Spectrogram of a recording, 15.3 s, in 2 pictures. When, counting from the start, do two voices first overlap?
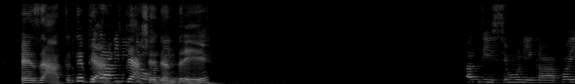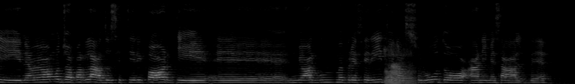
1.1 s

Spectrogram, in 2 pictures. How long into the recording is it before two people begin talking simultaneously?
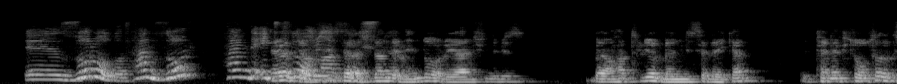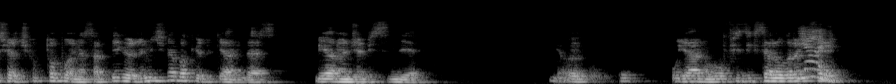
2.7 s

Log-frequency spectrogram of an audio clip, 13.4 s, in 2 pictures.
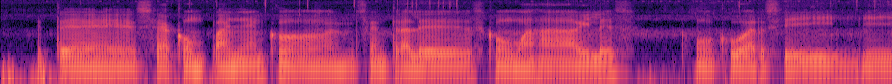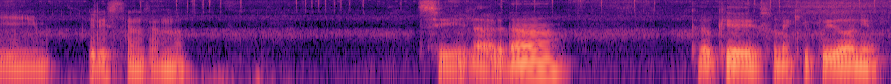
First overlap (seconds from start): none

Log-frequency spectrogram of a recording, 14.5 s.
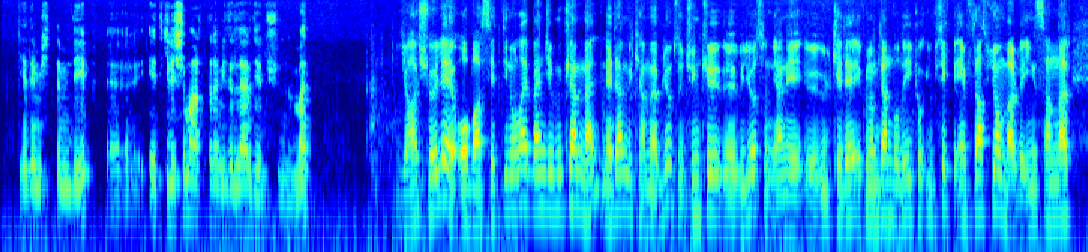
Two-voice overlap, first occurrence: none

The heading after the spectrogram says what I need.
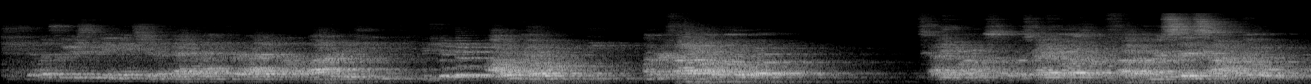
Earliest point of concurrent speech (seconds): none

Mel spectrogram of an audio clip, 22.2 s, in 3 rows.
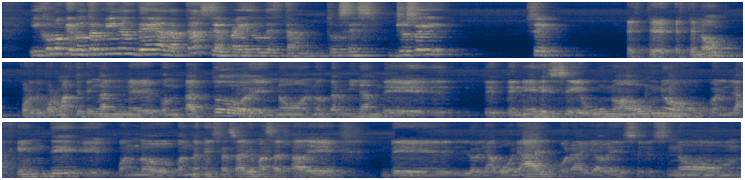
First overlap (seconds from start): none

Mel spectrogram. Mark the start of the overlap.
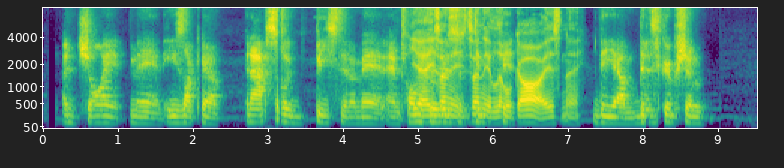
4.9 s

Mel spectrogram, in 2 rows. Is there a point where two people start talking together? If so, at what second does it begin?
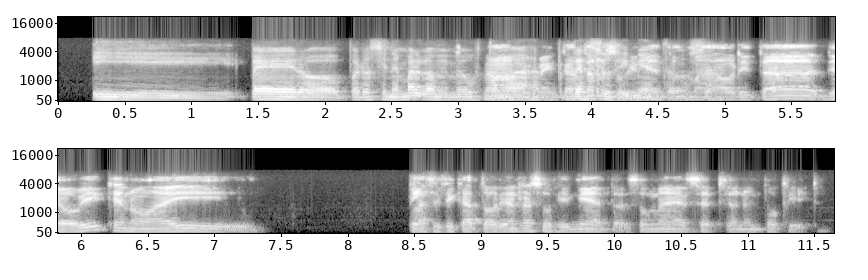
3.2 s

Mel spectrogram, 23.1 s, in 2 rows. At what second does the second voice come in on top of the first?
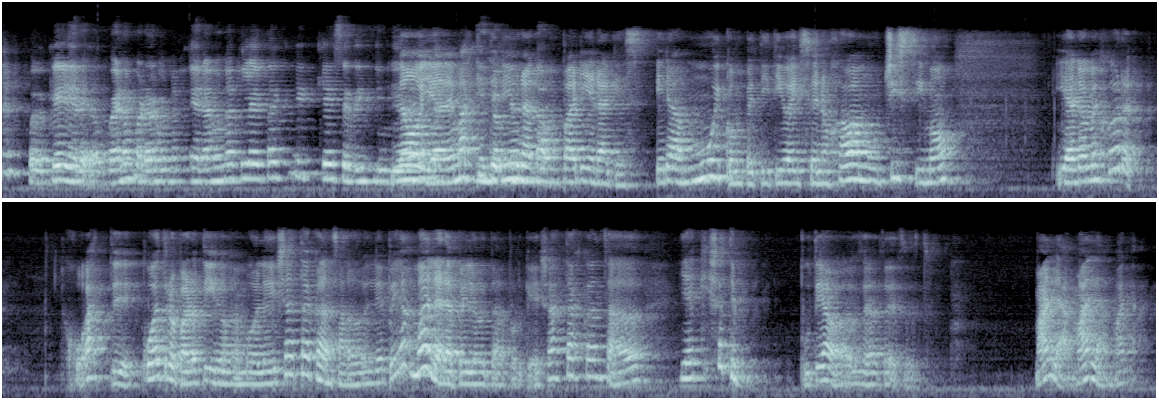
3.9 s

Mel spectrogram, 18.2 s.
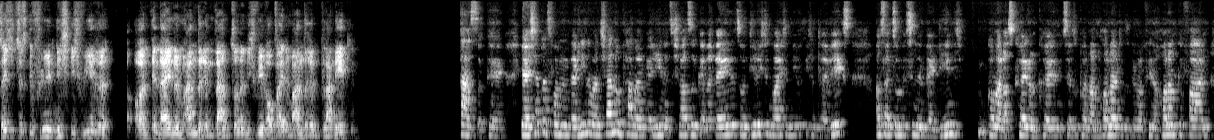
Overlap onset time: none

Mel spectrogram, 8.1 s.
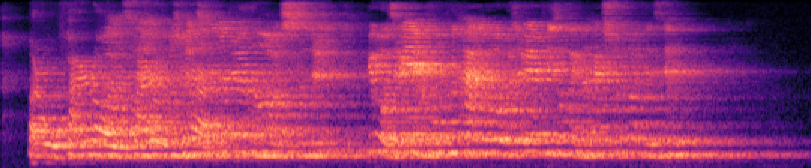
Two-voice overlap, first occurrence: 1.0 s

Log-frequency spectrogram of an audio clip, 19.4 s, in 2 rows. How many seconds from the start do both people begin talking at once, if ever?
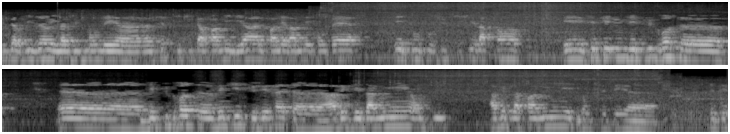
none

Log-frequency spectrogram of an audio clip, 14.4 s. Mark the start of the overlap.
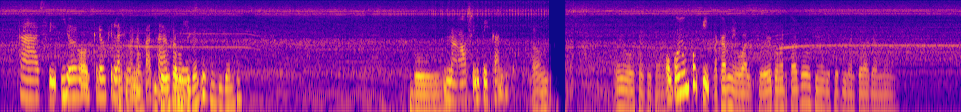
1.7 s

